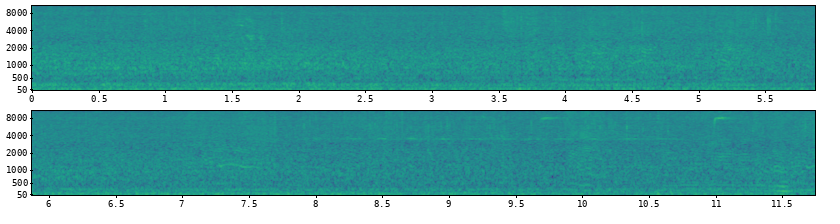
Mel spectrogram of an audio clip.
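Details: Japanese honey bees kept in a backyard hive by a beginner beekeeper as a conservation effort: a steady, low, droning hum of many wings that holds an even level throughout, with faint scattered higher ticks above.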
